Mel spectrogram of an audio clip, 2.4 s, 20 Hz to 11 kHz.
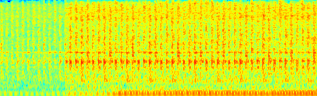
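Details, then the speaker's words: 2012 Isuzu Panther Grand Touring diesel, original, low km, engine fully warm with oil cap and dipstick removed and no smoke: even, low clatter at a steady idle, no knocks or odd noises; healthy warm idle. "kondisi mesin sudah panas ya tanpa keluar asap sama sekali ini kondisi mesin sudah panas ya kondisi mesinnya sudah panas tanpa keluar Asep"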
